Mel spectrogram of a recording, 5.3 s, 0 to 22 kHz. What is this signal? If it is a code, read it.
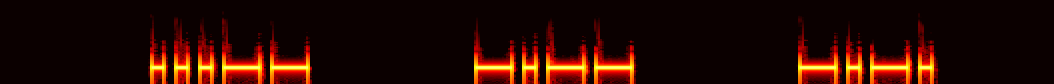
Morse code, heard as a keyed tone, about 20 wpm, spaced as for 8 wpm, 700 Hz. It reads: 3YC
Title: 205 Lesson 33e - Letter j - Three Characters 20wpm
